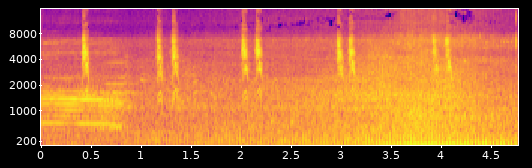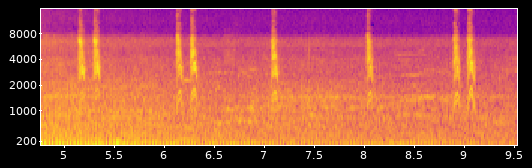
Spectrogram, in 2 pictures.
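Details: House sparrows, both parents feeding three young at the nest, give short, sharp chirps in irregular bursts, some doubled, as the young beg for food; a low vehicle rumble swells and fades midway.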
